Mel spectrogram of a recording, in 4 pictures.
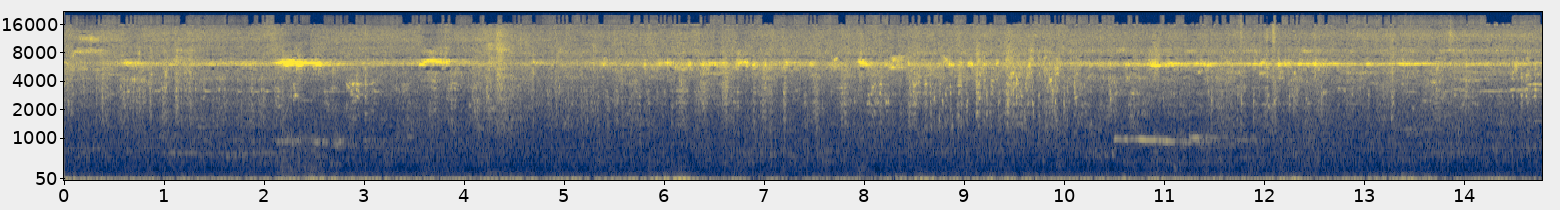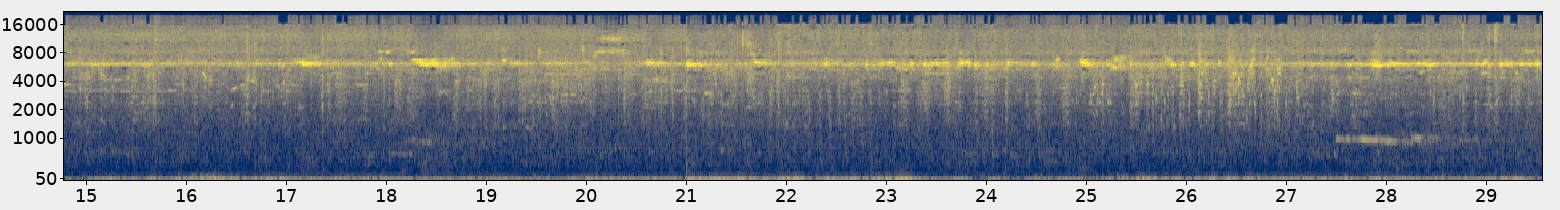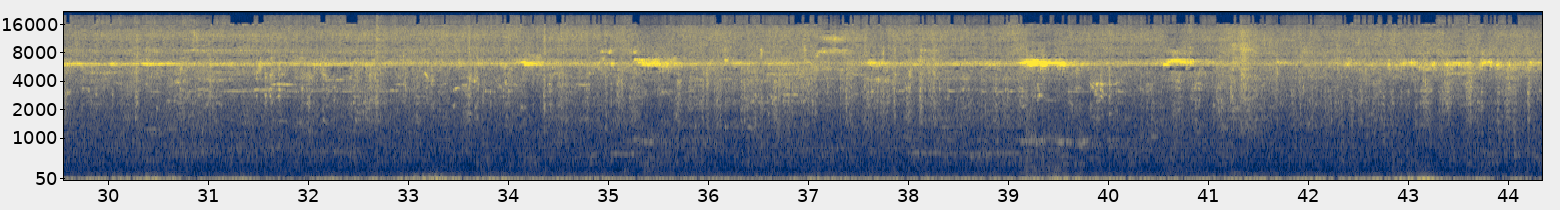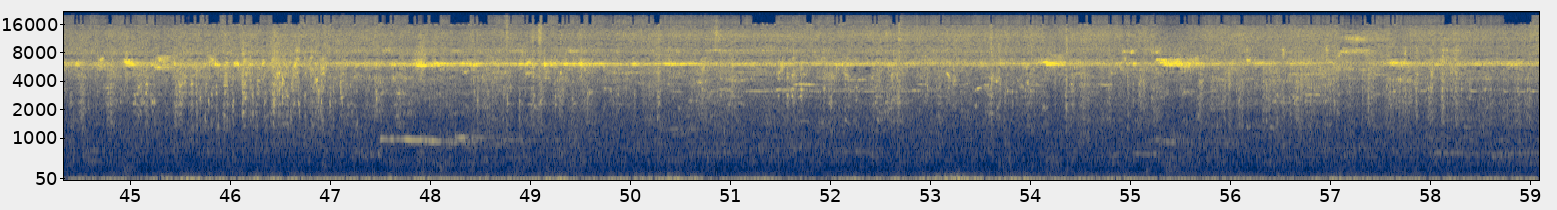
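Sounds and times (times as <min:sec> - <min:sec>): bird calls: 0:00.0 - 0:59.0
insect drone: 0:00.0 - 0:59.0.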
